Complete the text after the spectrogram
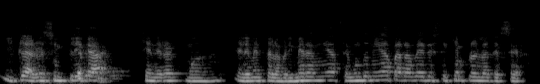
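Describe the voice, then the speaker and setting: A man's voice: sits high, little pitch movement, racing, lo-fi sound. A young man with a Chilean accent giving an online university lecture, casual and self-deprecating, thinking aloud with restarts. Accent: Chilean Spanish. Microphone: computer mic on a video call.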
